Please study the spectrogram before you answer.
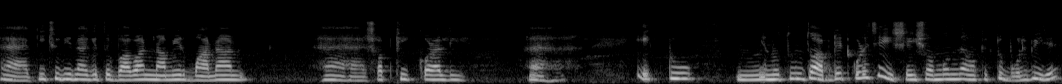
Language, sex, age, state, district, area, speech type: Bengali, female, 45-60, West Bengal, Howrah, urban, spontaneous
